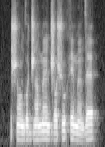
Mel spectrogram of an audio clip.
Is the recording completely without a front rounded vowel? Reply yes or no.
yes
